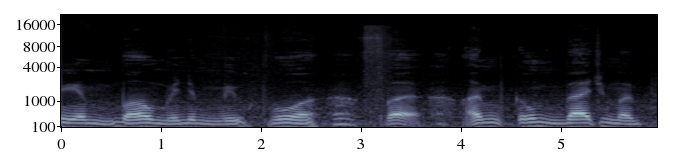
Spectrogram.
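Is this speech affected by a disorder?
Yes: cerebral palsy.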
